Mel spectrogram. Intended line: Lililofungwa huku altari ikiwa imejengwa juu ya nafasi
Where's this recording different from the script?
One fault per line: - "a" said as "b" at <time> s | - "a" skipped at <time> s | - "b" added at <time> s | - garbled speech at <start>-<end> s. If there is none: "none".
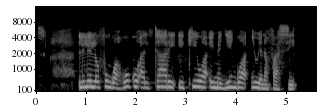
none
